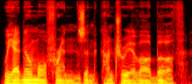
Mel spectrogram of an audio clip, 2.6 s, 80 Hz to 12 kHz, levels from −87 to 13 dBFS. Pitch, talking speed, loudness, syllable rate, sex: 90 Hz, 260 wpm, -18 LUFS, 4.8 syllables/s, male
